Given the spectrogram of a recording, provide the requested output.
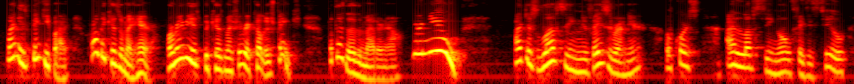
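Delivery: high, excited nonstop chatter; bubbly pony girl. Acted. Bubbly girl chatters at the new traveler, high and excited. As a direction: gush at the newcomer in a bright rush.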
